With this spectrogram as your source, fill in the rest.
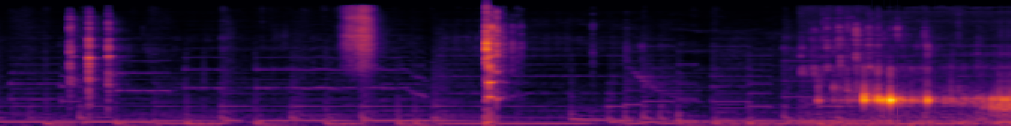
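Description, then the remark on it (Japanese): A few light clicks and a short fizzy hiss, then a sharp metallic crack as a dark wheat beer (Dunkelweizen) is opened, followed by a steady gurgling, foaming pour, with no talking. “じゃあね、開けて飲んでみたいと思います。”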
